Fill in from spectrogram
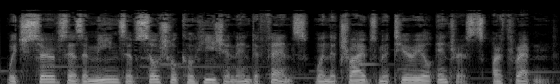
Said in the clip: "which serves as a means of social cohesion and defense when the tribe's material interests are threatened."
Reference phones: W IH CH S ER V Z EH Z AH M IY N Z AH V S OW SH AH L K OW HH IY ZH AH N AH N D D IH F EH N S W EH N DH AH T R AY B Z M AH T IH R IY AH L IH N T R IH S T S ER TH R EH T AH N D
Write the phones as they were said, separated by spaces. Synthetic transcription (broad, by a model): W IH CH S ER V Z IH Z AH M IY N Z AH V S OW SH L K OW HH IY ZH AH N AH N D D IH F EH N S W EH N DH AH T R AY B Z M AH T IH R IY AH L IH N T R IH S T S ER TH R EH T N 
